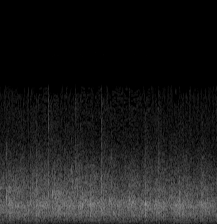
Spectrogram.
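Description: A church congregation at an evening Rosary feast Mass claps hands in a sustained, even burst of applause that stays moderately loud throughout with no talking.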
